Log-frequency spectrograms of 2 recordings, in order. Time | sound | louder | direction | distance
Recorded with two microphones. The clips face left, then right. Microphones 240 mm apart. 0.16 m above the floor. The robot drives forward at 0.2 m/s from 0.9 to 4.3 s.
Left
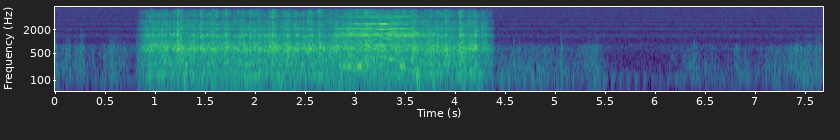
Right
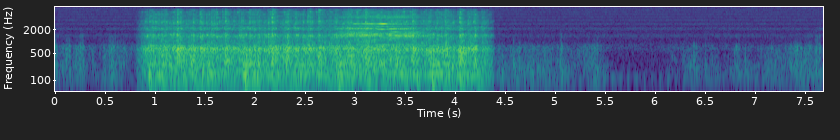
2.8 | a squeak | right 2 dB | 75° left (ahead or behind) | 0.7 m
